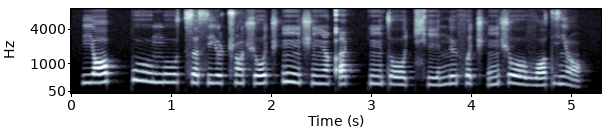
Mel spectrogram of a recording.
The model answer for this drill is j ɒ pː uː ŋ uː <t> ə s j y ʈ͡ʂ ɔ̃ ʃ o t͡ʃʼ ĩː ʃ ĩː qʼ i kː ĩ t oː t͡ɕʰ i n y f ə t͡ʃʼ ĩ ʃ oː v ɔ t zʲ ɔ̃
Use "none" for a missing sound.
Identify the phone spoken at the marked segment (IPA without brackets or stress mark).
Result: t͡s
